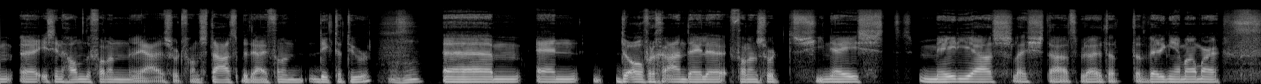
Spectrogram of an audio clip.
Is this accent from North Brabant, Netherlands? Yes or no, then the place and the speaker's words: no; Amsterdam, North Holland, Netherlands; Zeker, ja, ik kom uit Amsterdam.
